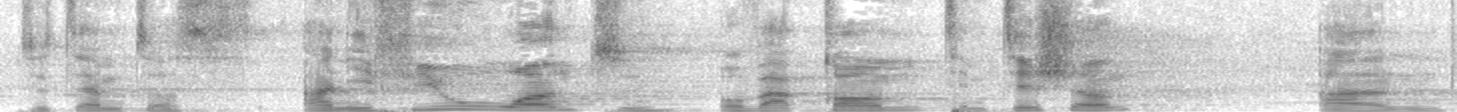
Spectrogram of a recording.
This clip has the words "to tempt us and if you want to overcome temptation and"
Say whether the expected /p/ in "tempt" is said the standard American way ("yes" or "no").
yes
